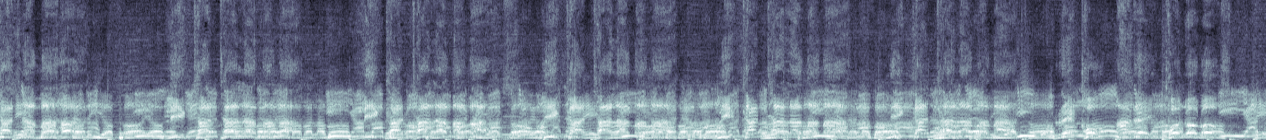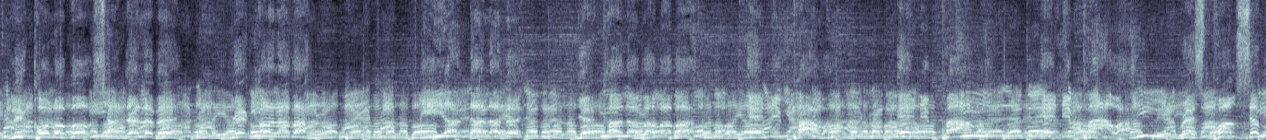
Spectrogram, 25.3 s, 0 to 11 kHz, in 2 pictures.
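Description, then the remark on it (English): A large audience praying aloud together while clapping their hands, many voices overlapping in a dense, loud, continuous roar of fervent calling and shouting that never lets up, with sharp percussive hits scattered through it. “Clap your hands and pray for 2 minutes.”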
